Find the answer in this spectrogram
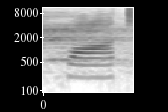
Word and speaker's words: Hout: Hewitt, yeah. Yeah. I do, but every time I look at it, H-O-U-T doesn't get me to Hewitt. Oh, no. It's Hoyt, it's Hoyt, it's...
